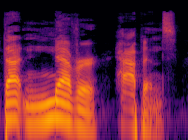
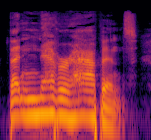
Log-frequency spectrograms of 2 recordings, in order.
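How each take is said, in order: First: Said in the usual way. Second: "never" lifted high and slow; stress on never. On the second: Shown as a demonstration. Marvelling to listeners that friends locked a date, stressing "never". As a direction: lean hard into "never", amazed.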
